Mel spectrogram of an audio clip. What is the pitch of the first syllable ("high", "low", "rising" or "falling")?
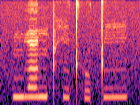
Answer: high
